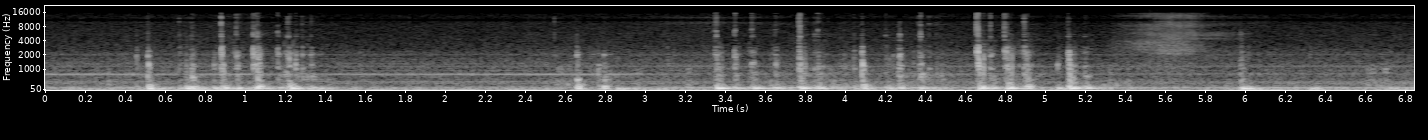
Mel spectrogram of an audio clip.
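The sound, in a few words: typing a password on a computer keyboard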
